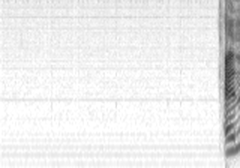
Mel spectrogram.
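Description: Near silence in a pause, with only a faint steady electrical hum; a man's voice starts speaking near the end.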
